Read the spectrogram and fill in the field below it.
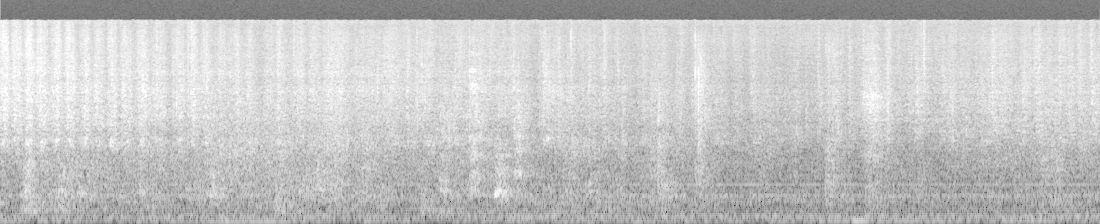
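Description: A man rubs his palms together with a soft swishing sound.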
